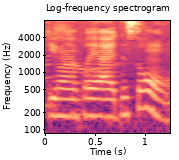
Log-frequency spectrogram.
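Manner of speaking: plain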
